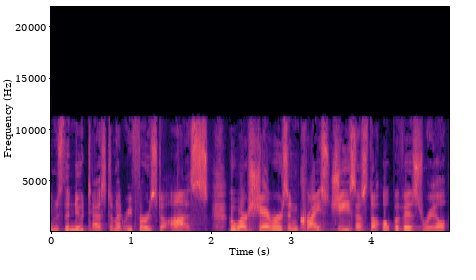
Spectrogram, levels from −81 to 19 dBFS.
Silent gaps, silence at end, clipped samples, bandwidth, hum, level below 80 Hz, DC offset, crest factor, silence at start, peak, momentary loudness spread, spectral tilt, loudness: none; 0.05 s; under 0.1%; 11.5 kHz; none; -44 dBFS; under 0.1%; 14 dB; 0 s; -2 dBFS; 5 LU; -2 dB/octave; -15 LUFS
